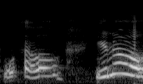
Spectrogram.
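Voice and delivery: high-pitched, noncommittal "oh well"; mock evasive reply. Acting out her evasive answer to parents.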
